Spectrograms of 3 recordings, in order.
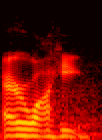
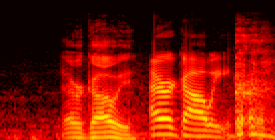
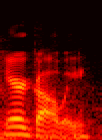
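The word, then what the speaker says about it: Aregawi: World lead, meet record, personal best from Arawahi. Can you pronounce that for me? Aragawi. Aragawi.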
